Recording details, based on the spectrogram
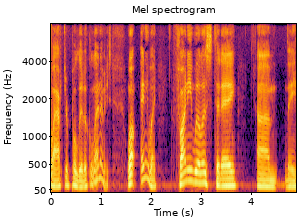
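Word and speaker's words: Fani: So, adios to funny Willis. Now, and her name is Fanny, but she pronounces it funny. So, I call her Funny.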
